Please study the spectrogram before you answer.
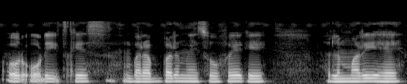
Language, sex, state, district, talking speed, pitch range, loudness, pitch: Hindi, male, Uttar Pradesh, Saharanpur, 105 wpm, 135-140 Hz, -15 LUFS, 140 Hz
